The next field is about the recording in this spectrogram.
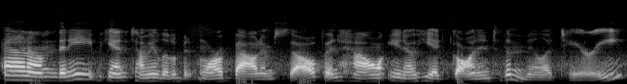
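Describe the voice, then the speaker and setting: A woman's voice: deep voice, lively intonation, fairly quick, highs cut off, a little hiss or hum. A middle-aged American woman telling a personal story casually, in a rambling, conversational way, often checking in with the listener. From Cincinnati, Ohio, United States.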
